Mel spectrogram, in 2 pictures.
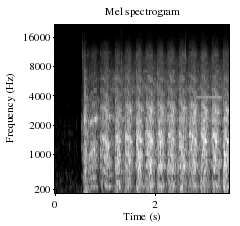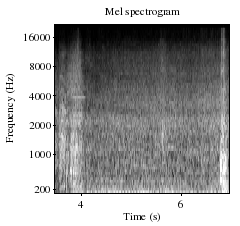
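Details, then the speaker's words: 409 engine just after start: a steady knock about twice a second that changes with engine speed, not rods or pins, then settles; traced to a cracked drive belt slapping. "двигателе о слышно было с такой с амплитудой вот так примерно то есть не шатуны не пальцы но звучит что-то вместе с двигателем и совпадает с оборотами то есть меняешь обороты меняется и амплитуда"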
